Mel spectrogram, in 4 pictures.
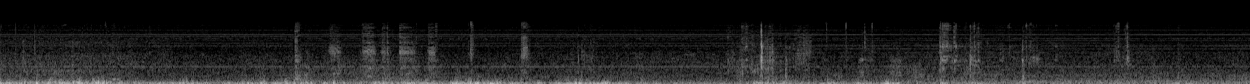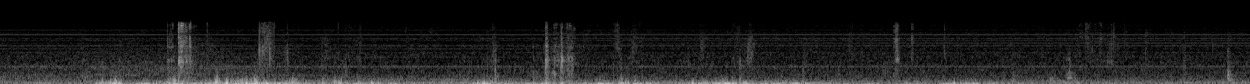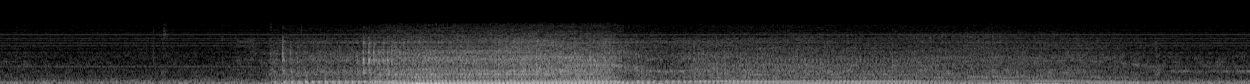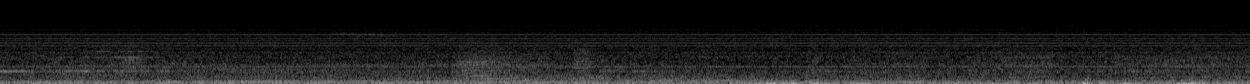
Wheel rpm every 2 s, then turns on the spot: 0, 0, 0, 0, 0, 0, 0, 0, 0, 0, 0, 0, 0, 0, 0, 0, 0, 0, 0, 0, 0, 0, 0, 0, 0.
none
